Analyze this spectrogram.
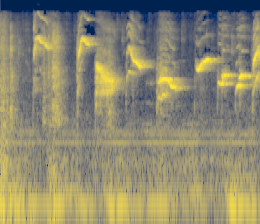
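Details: Greater green leafbird calling while being paired for the first time: loud, varied notes, some swooping down from high whistles, others short and buzzy, about two each second.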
